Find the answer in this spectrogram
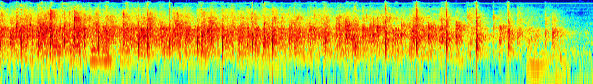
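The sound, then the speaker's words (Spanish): Sustained audience applause for seven contestants at a China–Colombia event, a dense steady wash of many hands clapping at once, loud and even throughout, with a few louder individual claps standing out and a faint voice near the end. “Y muchas felicitaciones y con más, más aplausos para estos siete concursantes.”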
